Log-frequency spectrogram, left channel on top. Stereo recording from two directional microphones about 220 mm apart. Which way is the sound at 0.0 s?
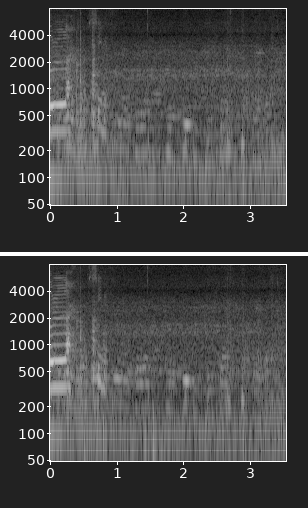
25° right (ahead or behind).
